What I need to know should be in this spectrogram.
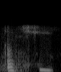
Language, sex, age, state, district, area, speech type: Hindi, female, 30-45, Madhya Pradesh, Jabalpur, urban, conversation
